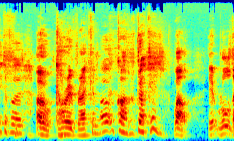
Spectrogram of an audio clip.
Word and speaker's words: Corryvrekan: Oh, Corryvrekan.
